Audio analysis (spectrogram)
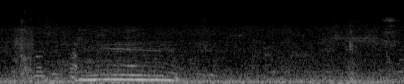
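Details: Cattle being unloaded from a truck gives a short, low, steady moo lasting about a second, over a constant background of noise.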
